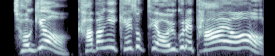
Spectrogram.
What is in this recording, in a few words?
anger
